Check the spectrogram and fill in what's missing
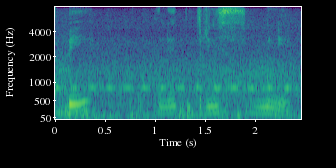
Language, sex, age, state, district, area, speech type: Gujarati, female, 30-45, Gujarat, Kheda, urban, spontaneous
